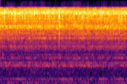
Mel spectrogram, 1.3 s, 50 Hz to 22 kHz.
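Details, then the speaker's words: 1992 Honda Accord (CB7) built H22 engine, leak-down test, engine off: steady airy hiss of air escaping from number one exhaust port, valves not sealing (about 65 one side, under 50 other); air also from radiator cap; head going to machine shop. "and you can hear right in here that there's air coming out of the number one exhaust port but you see the valves they're like they're not a ceiling all the way"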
